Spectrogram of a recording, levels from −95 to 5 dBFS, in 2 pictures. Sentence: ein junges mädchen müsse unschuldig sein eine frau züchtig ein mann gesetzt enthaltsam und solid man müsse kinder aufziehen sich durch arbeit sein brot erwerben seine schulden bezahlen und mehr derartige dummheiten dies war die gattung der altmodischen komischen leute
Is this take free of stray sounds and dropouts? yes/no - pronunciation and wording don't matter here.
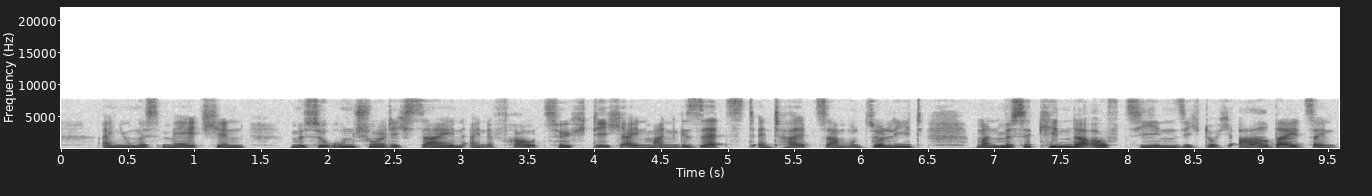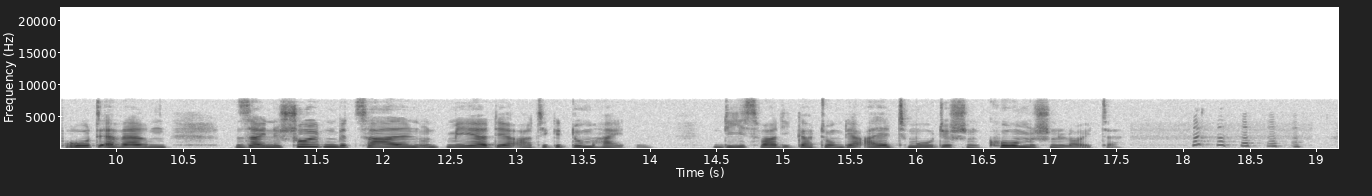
no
